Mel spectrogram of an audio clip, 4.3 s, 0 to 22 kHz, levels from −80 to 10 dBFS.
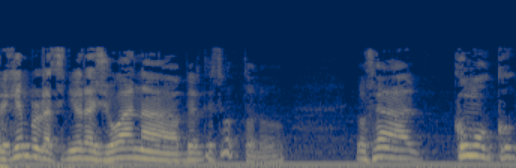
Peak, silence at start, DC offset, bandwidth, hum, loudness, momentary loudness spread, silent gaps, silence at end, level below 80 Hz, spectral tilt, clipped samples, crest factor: -10 dBFS; 0 s; under 0.1%; 8 kHz; none; -26 LUFS; 15 LU; none; 0 s; -38 dBFS; -5 dB/octave; under 0.1%; 16 dB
